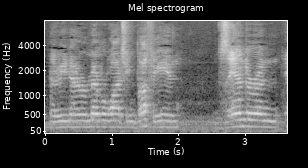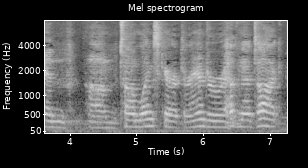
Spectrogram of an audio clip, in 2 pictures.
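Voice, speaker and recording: A man's voice: on the high side, level tone, moderate pace, fairly bright tone. A man co-hosting a casual video chat, rambling informally and joking along the way. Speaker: co-host of a video show about movie ideas. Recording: roomy, distant mic with background noise.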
